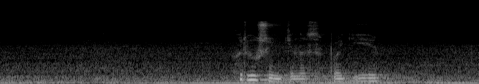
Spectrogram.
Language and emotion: Russian, sad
